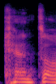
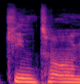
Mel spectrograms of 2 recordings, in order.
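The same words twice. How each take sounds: First: The name is said with a French pronunciation. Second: The name is said with a Northern American pronunciation. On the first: "Quinton is what the French say" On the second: "Quinton is what the Northerners say"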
